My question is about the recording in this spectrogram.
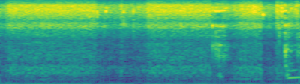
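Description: A steady hiss, even and unbroken, with no speech over it.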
